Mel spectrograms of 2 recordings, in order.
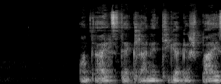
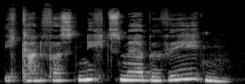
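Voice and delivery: sick little tiger; 13 semitones higher, 9 dB louder than usual. A narrator's reading. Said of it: "rief der kleine Tiger".

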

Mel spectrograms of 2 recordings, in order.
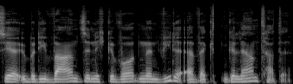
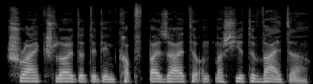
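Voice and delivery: usual speaking voice

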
